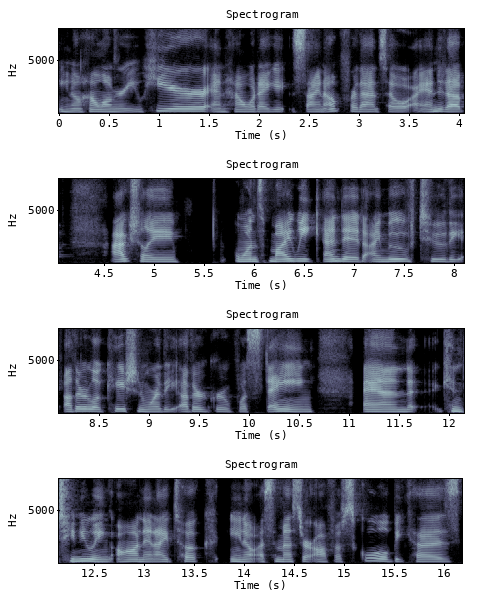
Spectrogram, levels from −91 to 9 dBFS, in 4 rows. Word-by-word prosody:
you 170 Hz, -2 st, -9 dB
know, 145 Hz, -1 st, -7 dB
how 175 Hz, +3 st, -4 dB
long 165 Hz, -1 st, -4 dB
are 155 Hz, -, -6 dB
you 155 Hz, +1 st, -8 dB
here? 210 Hz, -1 st, 0 dB
And 160 Hz, -1 st, -3 dB
how 165 Hz, +2 st, -4 dB
would 165 Hz, -1 st, -5 dB
I 160 Hz, 0 st, +1 dB
g 170 Hz, +1 st, -7 dB
sign 165 Hz, -1 st, +7 dB
up 225 Hz, -, -3 dB
for 185 Hz, -, -7 dB
that?" 170 Hz, -1 st, -1 dB
So, 155 Hz, -1 st, +1 dB
I -, -, -5 dB
ended 175 Hz, +2 st, -2 dB
up 160 Hz, 0 st, +3 dB, 0.5 s
actually, 170 Hz, -3 st, +2 dB, 0.5 s
once 185 Hz, -2 st, 0 dB
my 195 Hz, +2 st, +3 dB
week 210 Hz, -3 st, +3 dB
ended, 185 Hz, -2 st, +3 dB
I 180 Hz, -, -1 dB
moved 190 Hz, +1 st, -4 dB
to 185 Hz, -2 st, -3 dB
the 170 Hz, -1 st, -5 dB
other 205 Hz, +2 st, -1 dB
location 190 Hz, 0 st, -1 dB
where 165 Hz, 0 st, -4 dB
the 170 Hz, -, -9 dB
other 180 Hz, +2 st, -3 dB
group 170 Hz, -1 st, -11 dB
was 160 Hz, -3 st, -2 dB
staying, 170 Hz, -3 st, +3 dB, 0.5 s
and 170 Hz, -1 st, +3 dB, 0.3 s
continuing 195 Hz, -2 st, 0 dB
on, 180 Hz, +1 st, -1 dB
and 160 Hz, -1 st, +1 dB
I 170 Hz, +2 st, +3 dB
took, 175 Hz, +1 st, -6 dB, 0.2 s
you 185 Hz, -2 st, -3 dB
know, 160 Hz, -1 st, -1 dB
a 160 Hz, -, -5 dB
semester 170 Hz, 0 st, +3 dB
off 160 Hz, 0 st, -5 dB
of 165 Hz, -, -7 dB
school 230 Hz, -, +1 dB
because 170 Hz, -2 st, -1 dB
175 Hz, 190 wpm, -22 LUFS, 165-190 Hz, 0.5 s, sign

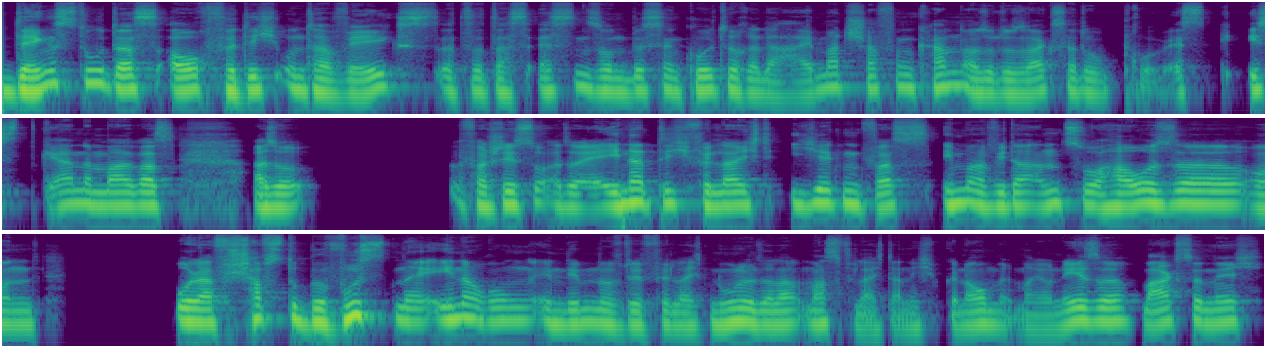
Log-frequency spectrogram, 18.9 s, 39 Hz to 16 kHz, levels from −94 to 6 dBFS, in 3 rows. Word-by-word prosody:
denkst 195 Hz, +6 st, +4 dB
du, 210 Hz, -1 st, +2 dB
dass 150 Hz, -2 st, +2 dB
auch 145 Hz, +1 st, +4 dB
für 140 Hz, -2 st, +1 dB
dich 145 Hz, 0 st, -1 dB
unterwegs, 135 Hz, +2 st, -1 dB
da 135 Hz, -1 st, -6 dB
dass 125 Hz, -1 st, -5 dB
Essen 135 Hz, +5 st, -5 dB
so 140 Hz, -3 st, -1 dB
'n 130 Hz, -2 st, -2 dB
bisschen 140 Hz, 0 st, -3 dB
kulturelle 130 Hz, -6 st, -2 dB
Heimat 155 Hz, +10 st, -5 dB
schaffen 155 Hz, 0 st, -5 dB
kann? 165 Hz, +3 st, -2 dB
Also 125 Hz, -5 st, -1 dB
du 120 Hz, -, -2 dB
sagst 125 Hz, +4 st, -3 dB
ja, 130 Hz, -, -3 dB
du 120 Hz, -2 st, -5 dB
pro -, -, -16 dB
es -, -, -9 dB, 0.2 s
isst 145 Hz, 0 st, -4 dB
gerne 155 Hz, +4 st, -1 dB
mal 145 Hz, -1 st, +2 dB
was. 145 Hz, 0 st, +2 dB, 0.4 s
Also 135 Hz, +2 st, +1 dB, 0.7 s
verstehst 145 Hz, +1 st, +1 dB
du? 170 Hz, -, -4 dB
Also 140 Hz, 0 st, -2 dB
erinnert 145 Hz, +6 st, +3 dB
dich 160 Hz, 0 st, -1 dB
vielleicht 145 Hz, -1 st, 0 dB
irgendwas 150 Hz, -3 st, 0 dB
immer 155 Hz, -2 st, +2 dB
wieder 145 Hz, 0 st, 0 dB
an 155 Hz, +3 st, -1 dB
zu 150 Hz, -4 st, 0 dB
Hause 155 Hz, +1 st, +3 dB
und 130 Hz, -2 st, -4 dB, 0.7 s
oder 145 Hz, -2 st, +6 dB
schaffst 170 Hz, +4 st, 0 dB
du 160 Hz, -, +3 dB
bewusst 180 Hz, +7 st, +4 dB
'ne 150 Hz, -2 st, 0 dB
Erinnerung, 155 Hz, -1 st, +1 dB
indem 135 Hz, -2 st, -2 dB
du 130 Hz, -, 0 dB
dir 125 Hz, 0 st, -3 dB
vielleicht 120 Hz, -1 st, -6 dB
Nudelsalat 130 Hz, -1 st, +1 dB
machst? 130 Hz, 0 st, -4 dB
Vielleicht 105 Hz, -2 st, -11 dB
da -, -, -10 dB
nicht, 110 Hz, 0 st, -12 dB
genau 120 Hz, +3 st, -2 dB
mit 125 Hz, -, -8 dB
Mayonnaise, 145 Hz, +9 st, 0 dB
magst 145 Hz, +4 st, -1 dB
du 145 Hz, -, 0 dB
nicht. 145 Hz, +2 st, -3 dB
145 Hz, 200 wpm, -23 LUFS, 130-155 Hz, 0.7 s, oder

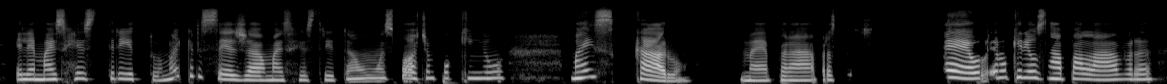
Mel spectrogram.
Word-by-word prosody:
ele 235 Hz, 0 st, +2 dB
é 235 Hz, -, +4 dB
mais 230 Hz, +1 st, +3 dB
restrito. 245 Hz, -4 st, -5 dB
Não 225 Hz, +5 st, 0 dB
é 350 Hz, -, -8 dB
que 395 Hz, -, -7 dB
ele 365 Hz, -2 st, -8 dB
seja 210 Hz, -, +1 dB
mais 195 Hz, 0 st, -2 dB
restrito, 200 Hz, -, -7 dB
é 130 Hz, -, 0 dB
um 145 Hz, +2 st, -2 dB
esporte 145 Hz, -, -2 dB
um 290 Hz, -, -3 dB
pouquinho 285 Hz, +1 st, -3 dB, 0.6 s
mais 315 Hz, +6 st, +1 dB, 0.2 s
caro, 175 Hz, -8 st, +3 dB, 0.5 s
né? 180 Hz, -2 st, 0 dB
Pra 190 Hz, 0 st, -1 dB
para 210 Hz, -1 st, -5 dB
as 205 Hz, -, -6 dB
pesso 455 Hz, -, -26 dB, 0.7 s
é, 305 Hz, -4 st, +8 dB
eu 270 Hz, -, +7 dB
eu 305 Hz, -, +1 dB
não 320 Hz, -, +1 dB
queria 315 Hz, -1 st, +1 dB
usar 270 Hz, -2 st, +2 dB
a 255 Hz, -, +3 dB
palavra, 235 Hz, -1 st, +1 dB
235 Hz, 160 wpm, -23 LUFS, 195-280 Hz, 0.7 s, é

